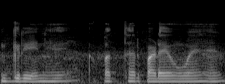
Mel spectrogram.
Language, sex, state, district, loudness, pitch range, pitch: Hindi, male, Chhattisgarh, Korba, -30 LUFS, 135-145 Hz, 140 Hz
